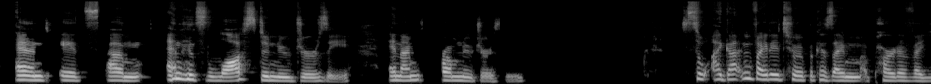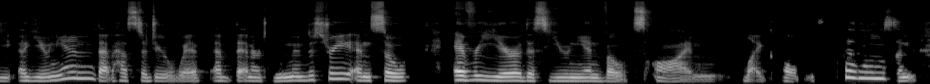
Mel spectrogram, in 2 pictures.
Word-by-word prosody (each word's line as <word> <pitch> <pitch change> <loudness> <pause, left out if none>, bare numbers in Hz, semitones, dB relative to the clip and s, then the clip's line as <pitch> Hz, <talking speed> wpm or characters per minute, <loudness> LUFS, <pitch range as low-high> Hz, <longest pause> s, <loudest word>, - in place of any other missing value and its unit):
and 200 -2 +6
it's, 185 -2 +1
um 180 -2 +3 0.3
and 255 +4 +5
it's 225 -3 +3
lost 185 +3 +4
in 190 -1 +4
New 170 -1 +3
Jersey, 160 -1 -4 0.4
and 195 -1 +2
I'm 190 +3 +2 0.2
from 185 -2 +3
New 170 -3 0
Jersey. 145 0 -10 1.6
So 250 -3 -2
I 230 - -1
got 230 +2 -2
invited 230 -5 +2
to 215 - -1
it 195 -1 -3
because 195 -1 -5
I'm 175 -2 +2
a - - -12
part 180 -2 -3
of 170 -1 -3
a 165 - 0
u 155 0 -6
a 175 - -2
union 220 - -1
that 160 - 0
has 170 +1 -3
to 165 - -3
do 160 -1 -5
with 85 - -5
e - - 0 0.2
the - - +1
entertainment 165 +1 -1
industry 245 +6 -1
and 175 -1 0
so 175 -1 +3 0.5
every 205 0 +6
year 175 -1 +4
this 165 0 0
union 160 -1 0
votes 145 -2 0
on, 385 +1 -6 0.3
like, - - -7 0.2
all - - -2
these - - -18 0.2
films 285 -4 +3
and 340 +1 -1
185 Hz, 165 wpm, -24 LUFS, 165-210 Hz, 1.6 s, and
